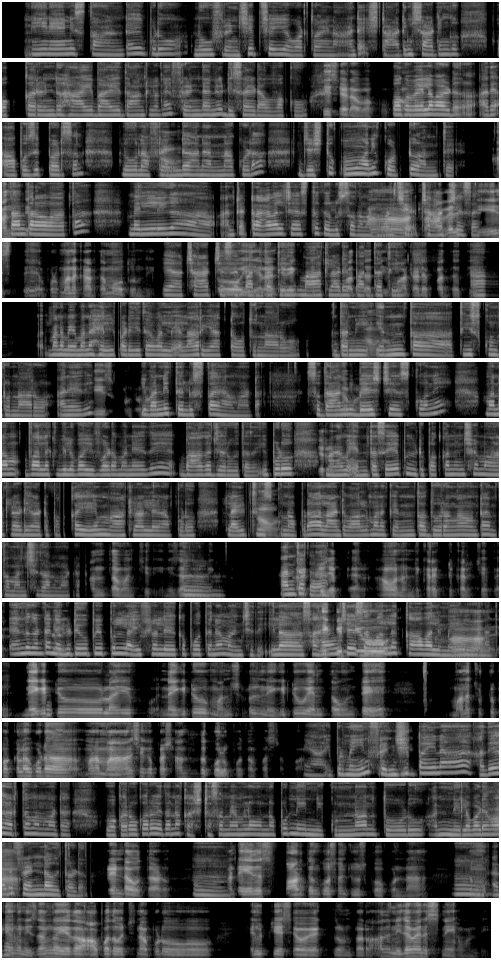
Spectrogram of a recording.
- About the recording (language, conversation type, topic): Telugu, podcast, పరాయి వ్యక్తి చేసిన చిన్న సహాయం మీపై ఎలాంటి ప్రభావం చూపిందో చెప్పగలరా?
- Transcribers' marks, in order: in English: "ఫ్రెండ్షిప్"; in English: "స్టార్టింగ్, స్టార్టింగ్"; in English: "ఫ్రెండ్"; in English: "డిసైడ్"; in English: "డిసైడ్"; tapping; in English: "ఆపోజిట్ పర్సన్"; in English: "ఫ్రెండ్"; in English: "జస్ట్"; in English: "ట్రావెల్"; in English: "ట్రావెల్"; in English: "చాట్"; in English: "సో"; in English: "చాట్"; in English: "హెల్ప్"; in English: "రియాక్ట్"; in English: "సో"; in English: "బేస్"; in English: "లైట్"; in English: "కరెక్ట్‌గా"; other background noise; in English: "కరెక్ట్, కరెక్ట్"; in English: "నెగెటివ్ పీపుల్ లైఫ్‌లో"; in English: "నెగెటివ్"; in English: "నెగెటివ్ లైఫ్, నెగెటివ్"; in English: "మెయిన్"; in English: "నెగెటివ్"; lip smack; in English: "ఫస్ట్ ఆఫ్ ఆల్. సొ"; in English: "మెయిన్ ఫ్రెండ్‍షిప్"; in English: "ఫ్రెండ్"; in English: "ఫ్రెండ్"; in English: "హెల్ప్"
